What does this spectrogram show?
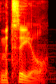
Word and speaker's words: Mitziel: It's pretty difficult living life with a name like Mitziel. Pronunciation: Mitt, as in Mitt and Mitt Romney. Sa, like in saw or sauce. L, just like you say the letter L.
